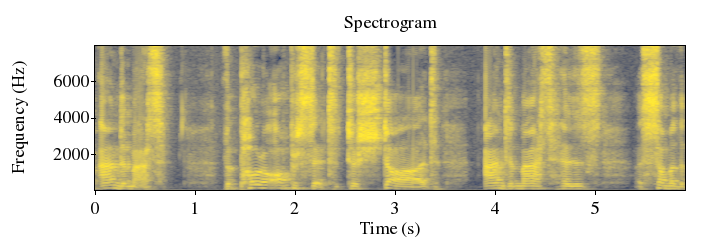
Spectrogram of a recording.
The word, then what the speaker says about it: Gstaad: So Stade, when you think of ski resorts that say old inherited money, the silent G in Stade comes to mind.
